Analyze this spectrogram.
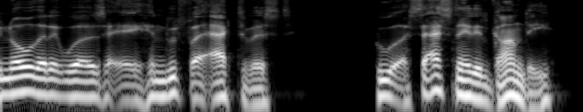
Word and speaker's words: Hindutva: The movement, and if I mispronounce this, please correct my pronunciation. Hindutva, is that right? Hindutva, Yep.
